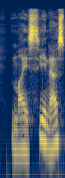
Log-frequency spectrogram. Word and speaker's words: Maecenas: and you had to tell me how to pronounce my scene us because it's ma e c e na s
